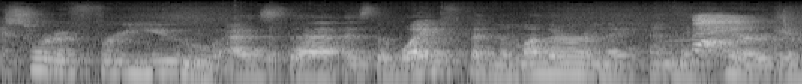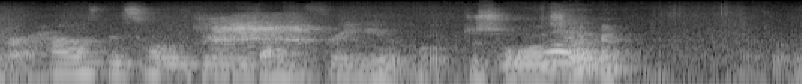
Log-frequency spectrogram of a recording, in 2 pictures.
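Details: Adult interviewer; normal speech.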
